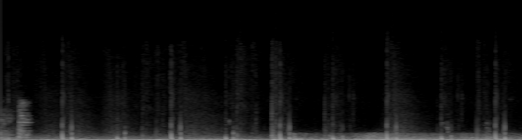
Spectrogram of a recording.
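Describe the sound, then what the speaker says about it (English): Footsteps in the video game Black Mesa, a string of soft irregular thuds over a constant low ambient hum, fairly faint and muffled. "Boy, I hear footsteps, but they can't possibly be my own."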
